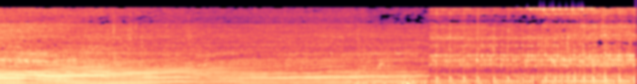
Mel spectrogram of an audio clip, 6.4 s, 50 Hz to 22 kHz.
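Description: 80cc two-stroke bicycle engine running, its pitch rising and falling with the throttle. About four seconds in it drops suddenly to an uneven, putt-putting idle.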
